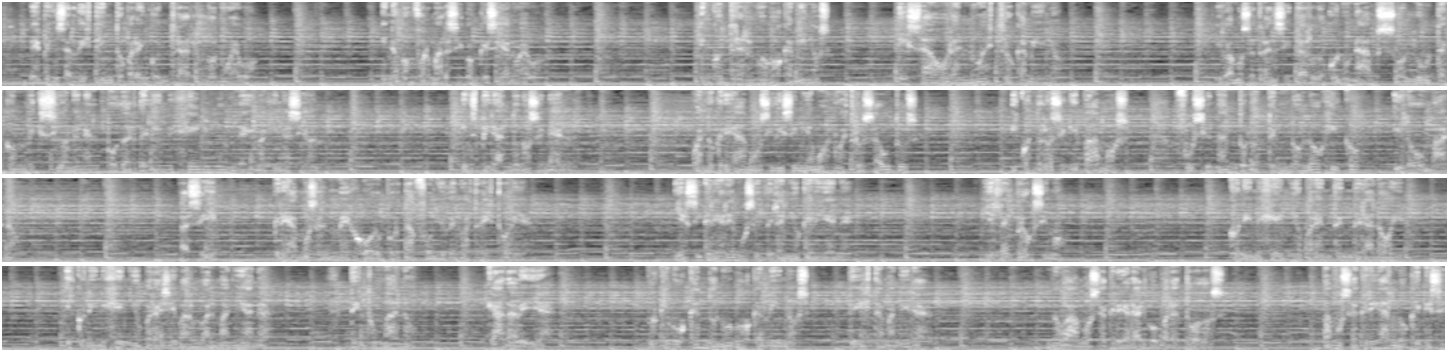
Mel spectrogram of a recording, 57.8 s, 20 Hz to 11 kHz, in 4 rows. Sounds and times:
Music: 0.0s - 57.7s
Speech: 0.2s - 2.6s, 3.8s - 5.5s, 7.0s - 10.7s, 12.1s - 17.7s, 19.0s - 20.2s, 21.3s - 23.6s, 24.5s - 29.2s, 30.7s - 34.2s, 35.6s - 37.5s, 38.7s - 39.6s, 41.2s - 43.0s, 44.0s - 47.6s, 48.2s - 48.9s, 49.8s - 52.8s, 53.8s - 55.6s, 56.6s - 57.7s.

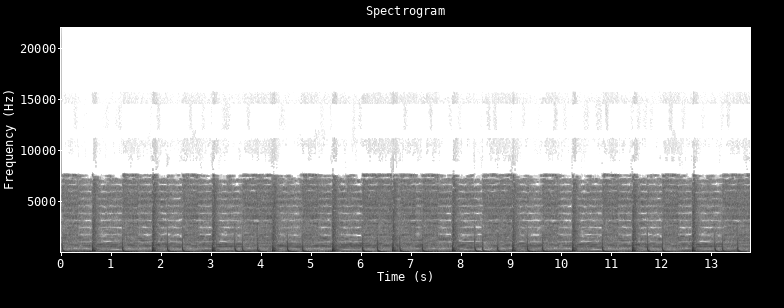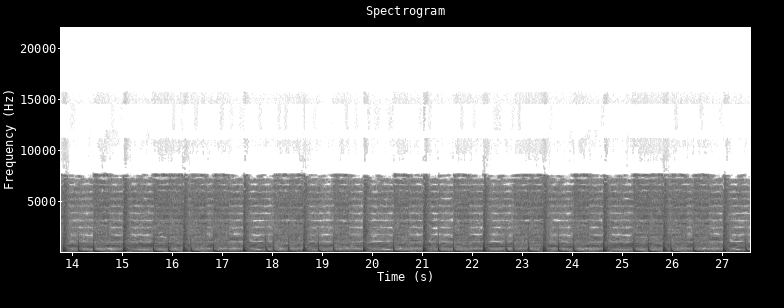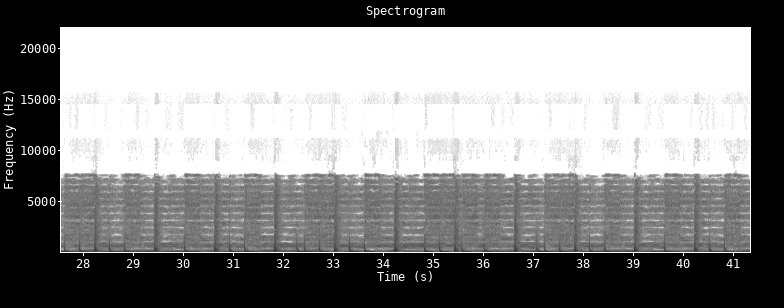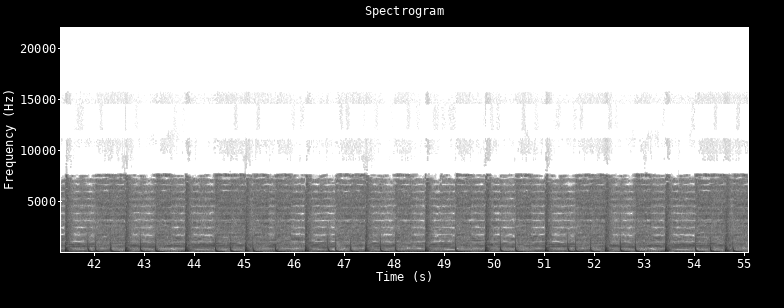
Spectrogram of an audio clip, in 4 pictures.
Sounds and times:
Music: 0.0s - 55.0s.

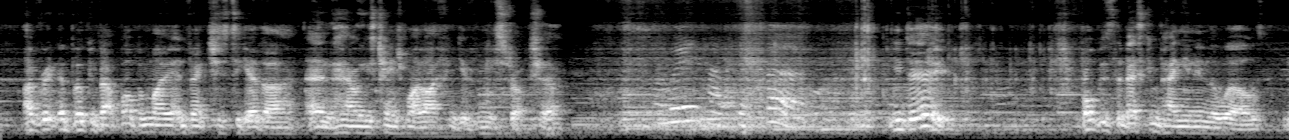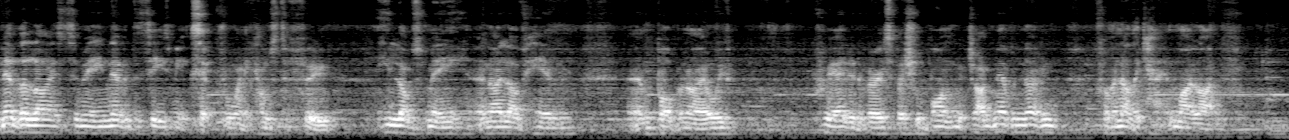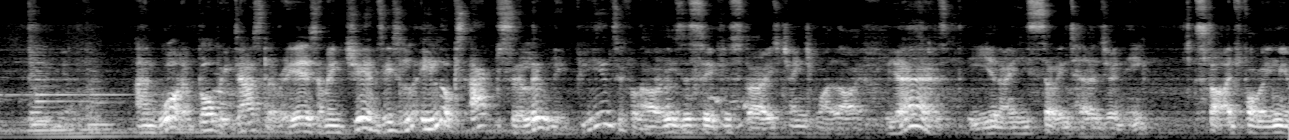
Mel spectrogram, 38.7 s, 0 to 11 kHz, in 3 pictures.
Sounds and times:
Music: 0.0s - 30.2s
Speech: 0.2s - 5.7s, 10.8s - 18.6s, 27.2s - 38.6s.

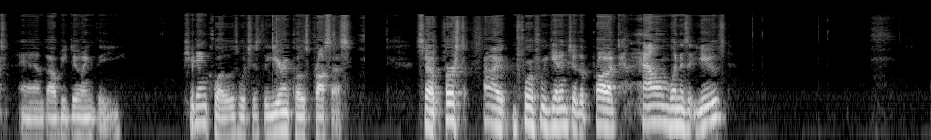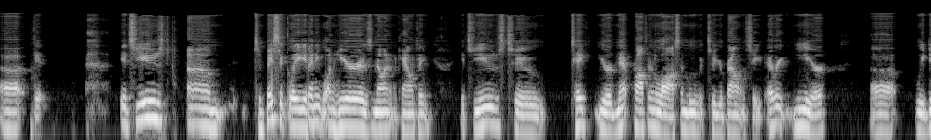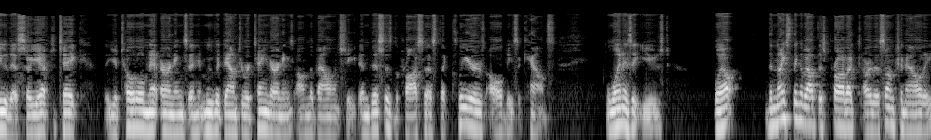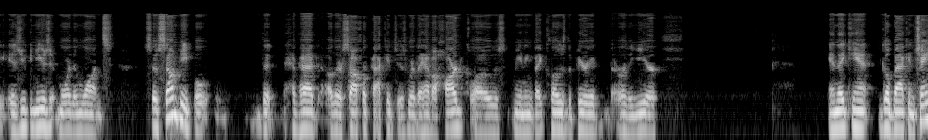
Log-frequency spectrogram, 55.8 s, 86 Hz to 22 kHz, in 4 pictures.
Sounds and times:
Speech: 0.0s - 2.0s, 2.7s - 5.5s, 6.2s - 11.1s, 14.0s - 14.7s, 15.3s - 26.4s, 27.0s - 36.4s, 37.0s - 38.0s, 38.6s - 51.9s, 54.3s - 55.8s.

